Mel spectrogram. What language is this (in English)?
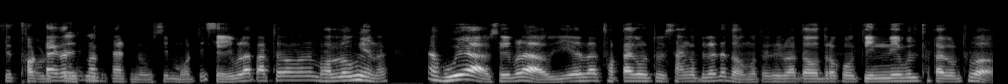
Odia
